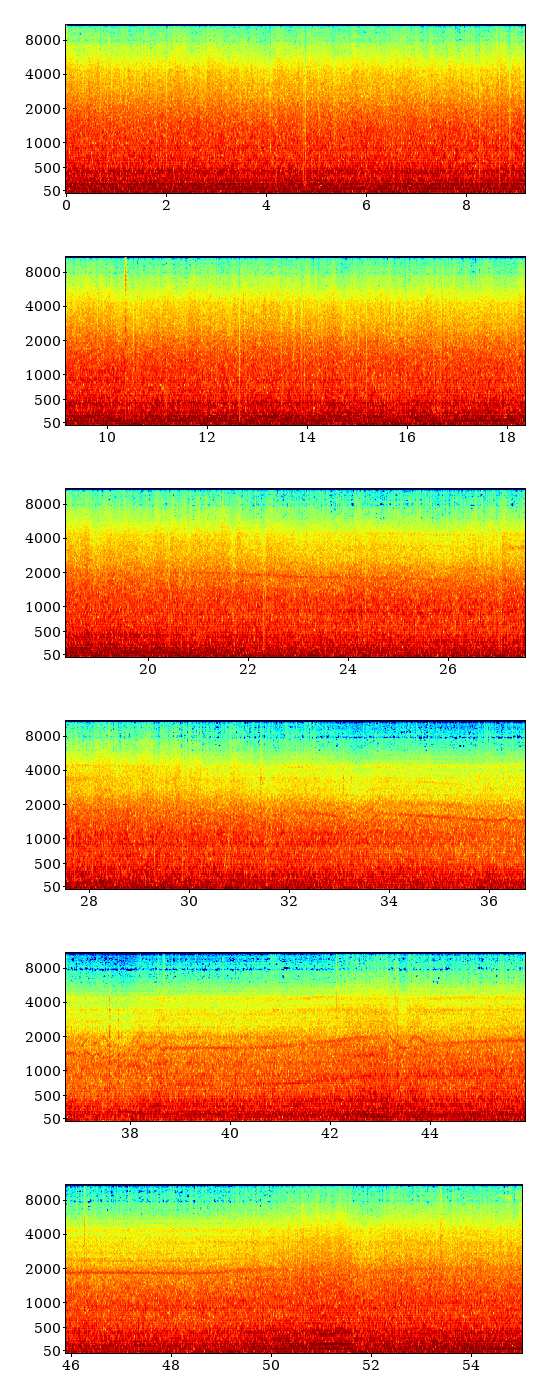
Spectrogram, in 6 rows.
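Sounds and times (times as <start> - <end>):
motorcycle engine running: 0.0 - 55.0
road noise rushing: 0.0 - 55.0.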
